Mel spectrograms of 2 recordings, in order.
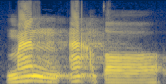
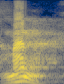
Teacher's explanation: Nah, ini nun mati bertemu dengan hamzah, nun matinya harus dibaca jelas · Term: idhar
